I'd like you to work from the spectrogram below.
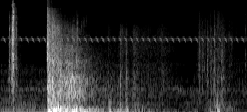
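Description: A single loud gunshot rings out in a western-style shootout against the undead. It is a sharp, heavy blast that decays over about a second, followed by a thin, lingering high tone and a few faint later thuds.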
